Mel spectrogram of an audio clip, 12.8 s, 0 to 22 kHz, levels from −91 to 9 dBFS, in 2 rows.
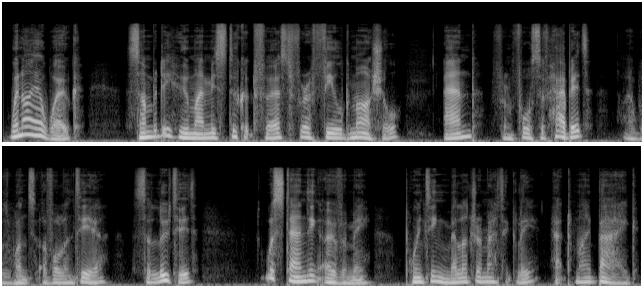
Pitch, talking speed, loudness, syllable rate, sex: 120 Hz, 145 wpm, -20 LUFS, 5.5 syllables/s, male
